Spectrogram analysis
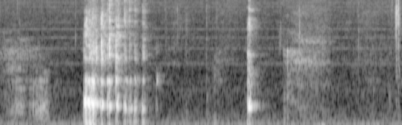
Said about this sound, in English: One sec, I have to burp.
